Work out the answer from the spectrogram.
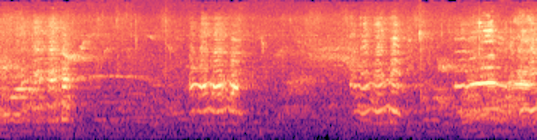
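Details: Domestic swan geese with grey domestic geese, drying their bodies; repeated medium-loud nasal honks in short bursts, some with a slight wavering tone, spread across the recording.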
